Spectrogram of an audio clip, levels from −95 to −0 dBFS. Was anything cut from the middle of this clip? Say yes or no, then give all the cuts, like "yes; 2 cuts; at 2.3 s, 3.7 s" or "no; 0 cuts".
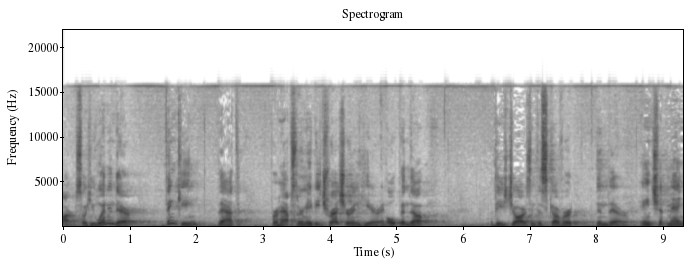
yes; 2 cuts; at 4.8 s, 8.0 s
